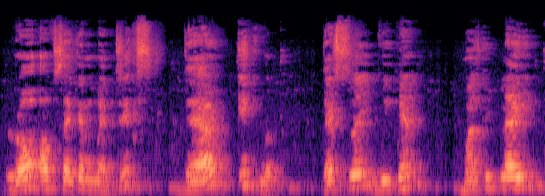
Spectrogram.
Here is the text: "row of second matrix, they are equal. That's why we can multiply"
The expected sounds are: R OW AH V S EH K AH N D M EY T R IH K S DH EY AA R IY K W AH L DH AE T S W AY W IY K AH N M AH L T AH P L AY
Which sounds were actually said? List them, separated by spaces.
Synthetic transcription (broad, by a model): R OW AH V S EH K AH N D M EY T R IH K S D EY AA R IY K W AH L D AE T S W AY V IY K AH N M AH L T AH P L AY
